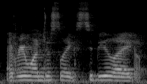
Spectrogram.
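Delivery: ordinary delivery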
